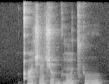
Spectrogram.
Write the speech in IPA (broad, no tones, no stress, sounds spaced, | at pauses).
qʼ ɛ̃ ʃ ɛ̃ ʃ ʊ ɡʱ ũ t͡sʼ u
